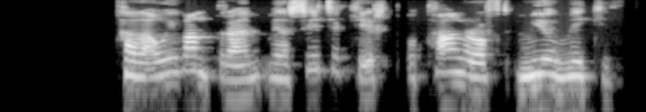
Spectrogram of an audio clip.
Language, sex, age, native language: Icelandic, female, 50-59, Icelandic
